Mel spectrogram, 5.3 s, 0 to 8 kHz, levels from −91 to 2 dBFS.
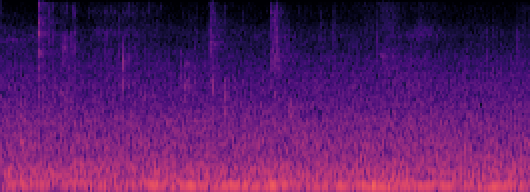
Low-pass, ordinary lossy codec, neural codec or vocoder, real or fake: none; none; none; real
